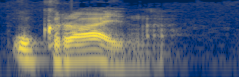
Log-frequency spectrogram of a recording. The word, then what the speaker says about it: Украина: Правильно, да. Оно так и должно. Украина.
